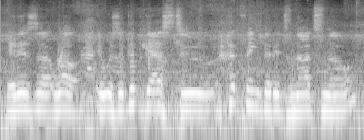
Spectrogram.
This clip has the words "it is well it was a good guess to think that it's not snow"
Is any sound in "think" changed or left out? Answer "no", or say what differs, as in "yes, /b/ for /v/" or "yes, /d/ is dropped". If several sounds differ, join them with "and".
no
